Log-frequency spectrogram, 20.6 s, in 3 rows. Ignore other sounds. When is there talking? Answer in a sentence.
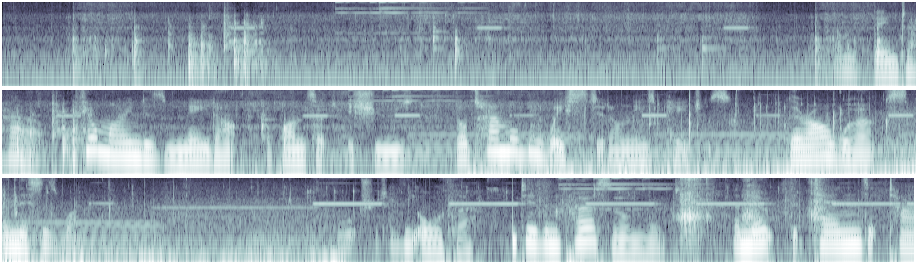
The talking can be heard from 6.2 to 14.3 s and from 16.2 to 20.5 s.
